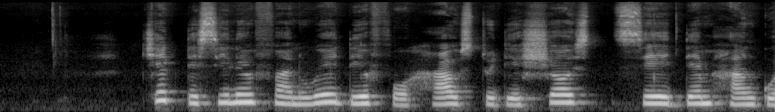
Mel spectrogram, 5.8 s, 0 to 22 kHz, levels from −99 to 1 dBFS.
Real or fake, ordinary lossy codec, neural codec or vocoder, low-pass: real; none; none; none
